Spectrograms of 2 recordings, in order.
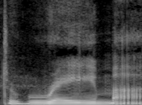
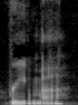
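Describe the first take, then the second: First: The first syllable has the vowel of 'day'. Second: The first syllable has the vowel of 'see'. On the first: The speaker calls it right. "my name is pronounced Rayma" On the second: The speaker calls it wrong. "not Rima"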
